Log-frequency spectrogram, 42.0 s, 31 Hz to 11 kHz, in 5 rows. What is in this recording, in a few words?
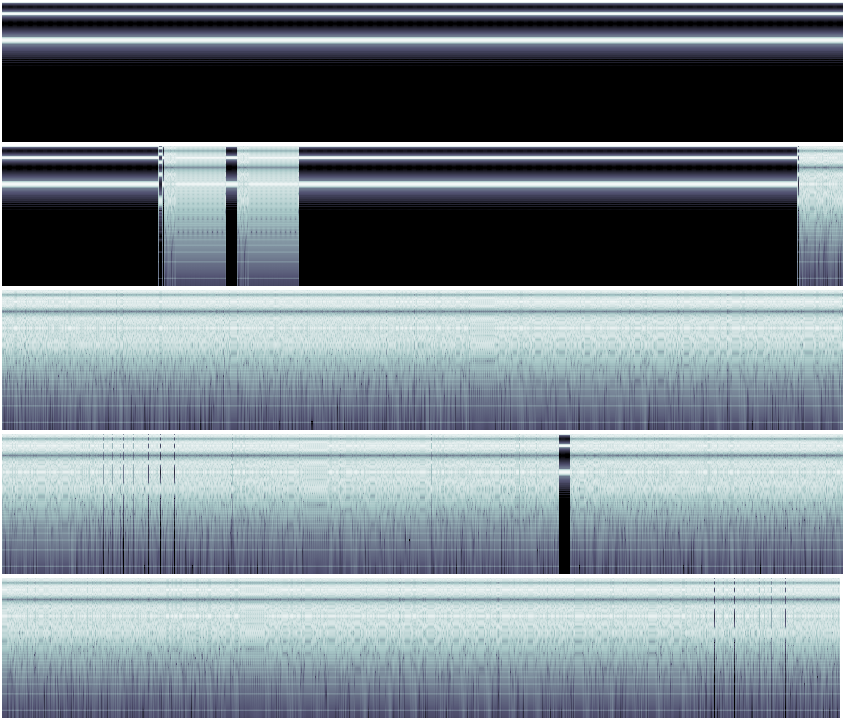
Sharp MZ800 Tape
